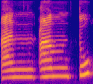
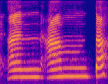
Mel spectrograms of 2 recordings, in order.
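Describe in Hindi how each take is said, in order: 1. अंतिम अक्षर 'u' स्वर पर खत्म होता है। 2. अंतिम अक्षर 'a' स्वर पर खत्म होता है। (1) "ता पेश तू" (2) "लिखा हुआ है"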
